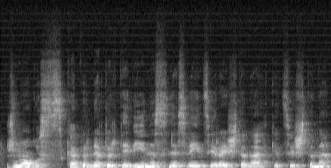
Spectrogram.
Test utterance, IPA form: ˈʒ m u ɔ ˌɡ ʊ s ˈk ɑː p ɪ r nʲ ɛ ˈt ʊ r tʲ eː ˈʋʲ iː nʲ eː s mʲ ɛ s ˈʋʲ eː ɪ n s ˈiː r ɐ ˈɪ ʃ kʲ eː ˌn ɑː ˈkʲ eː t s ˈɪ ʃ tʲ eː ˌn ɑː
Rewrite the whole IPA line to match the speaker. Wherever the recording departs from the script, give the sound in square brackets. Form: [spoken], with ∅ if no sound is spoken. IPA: ˈʒ m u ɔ ˌɡ ʊ s ˈk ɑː p ɪ r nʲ ɛ ˈt ʊ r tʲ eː ˈʋʲ iː nʲ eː s [nʲ] ɛ s ˈʋʲ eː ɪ n s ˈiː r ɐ ˈɪ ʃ [tʲ] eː ˌn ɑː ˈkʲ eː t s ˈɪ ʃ tʲ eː ˌn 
